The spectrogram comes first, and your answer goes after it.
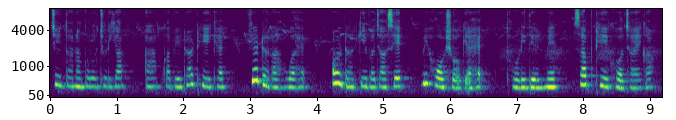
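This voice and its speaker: A woman playing a calm eagle doctor in a cartoon story, soothing and measured. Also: on the high side, slightly rough. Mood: reassuring.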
